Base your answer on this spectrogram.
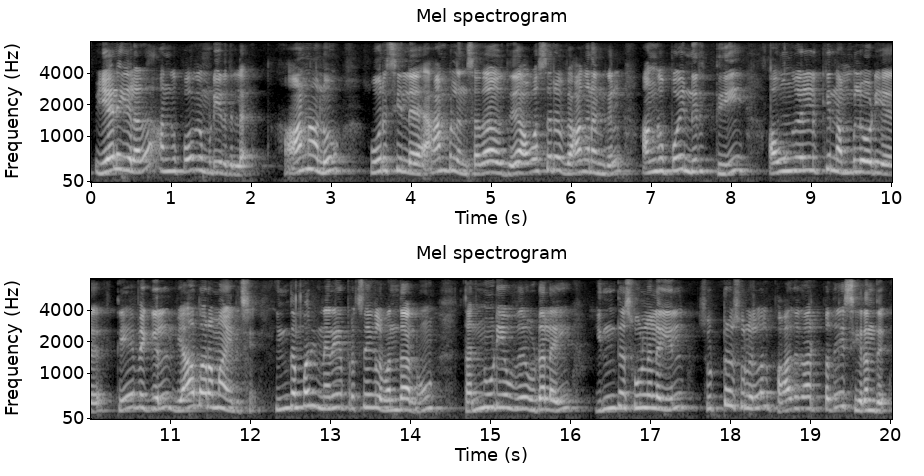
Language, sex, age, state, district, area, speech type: Tamil, male, 18-30, Tamil Nadu, Salem, urban, spontaneous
